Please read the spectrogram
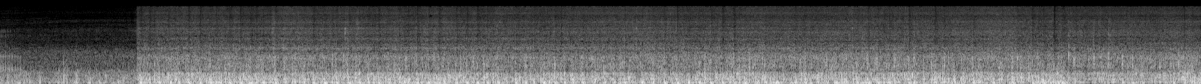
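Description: Hot spring geyser jet spraying up into its stone pool: a loud, steady rushing of water that starts suddenly about a second and a half in.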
